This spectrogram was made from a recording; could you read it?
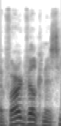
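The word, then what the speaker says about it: Varg Vikernes: and those are the opinions about Varg Vilkernes, is that right? – Yeah, Varg Vilkernes, he sucks.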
